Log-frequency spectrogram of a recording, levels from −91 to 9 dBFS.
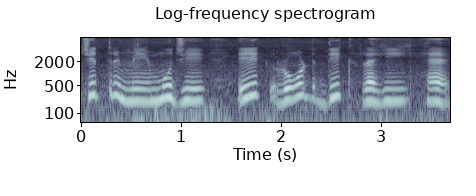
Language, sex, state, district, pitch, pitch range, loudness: Hindi, female, Madhya Pradesh, Katni, 210 Hz, 205-260 Hz, -16 LUFS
